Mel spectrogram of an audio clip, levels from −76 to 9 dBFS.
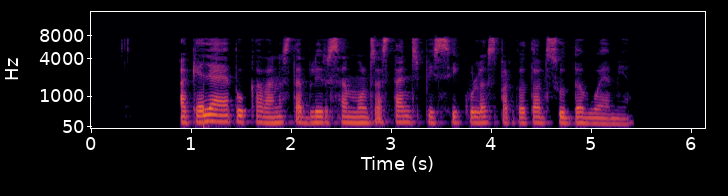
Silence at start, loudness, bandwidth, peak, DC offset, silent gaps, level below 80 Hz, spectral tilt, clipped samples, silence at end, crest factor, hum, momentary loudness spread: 0.9 s; -26 LUFS; 8.2 kHz; -2 dBFS; under 0.1%; none; -60 dBFS; -4.5 dB/octave; under 0.1%; 0.75 s; 24 dB; none; 9 LU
